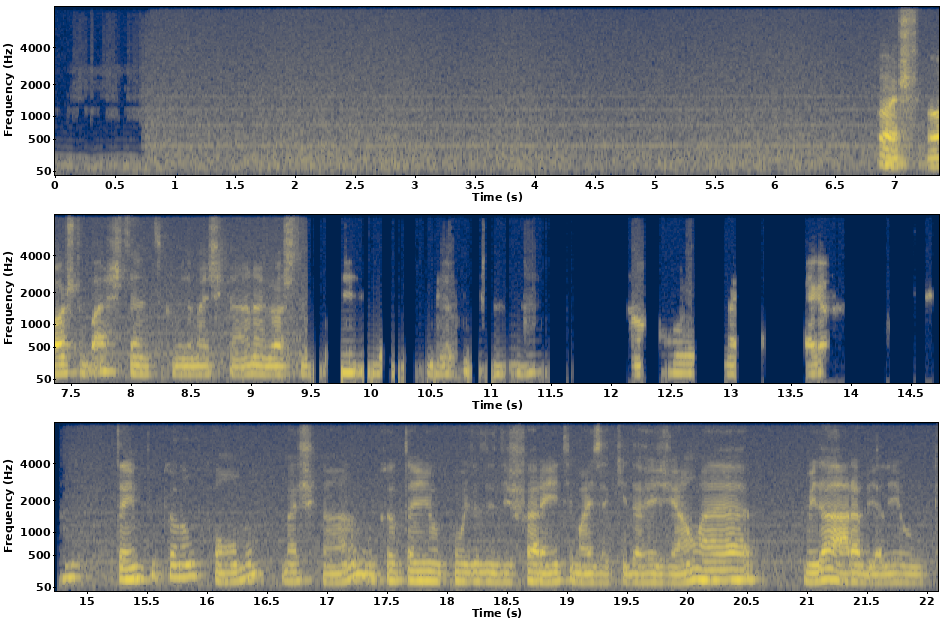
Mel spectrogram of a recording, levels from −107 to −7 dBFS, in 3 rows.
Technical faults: speech suppressed in double talk

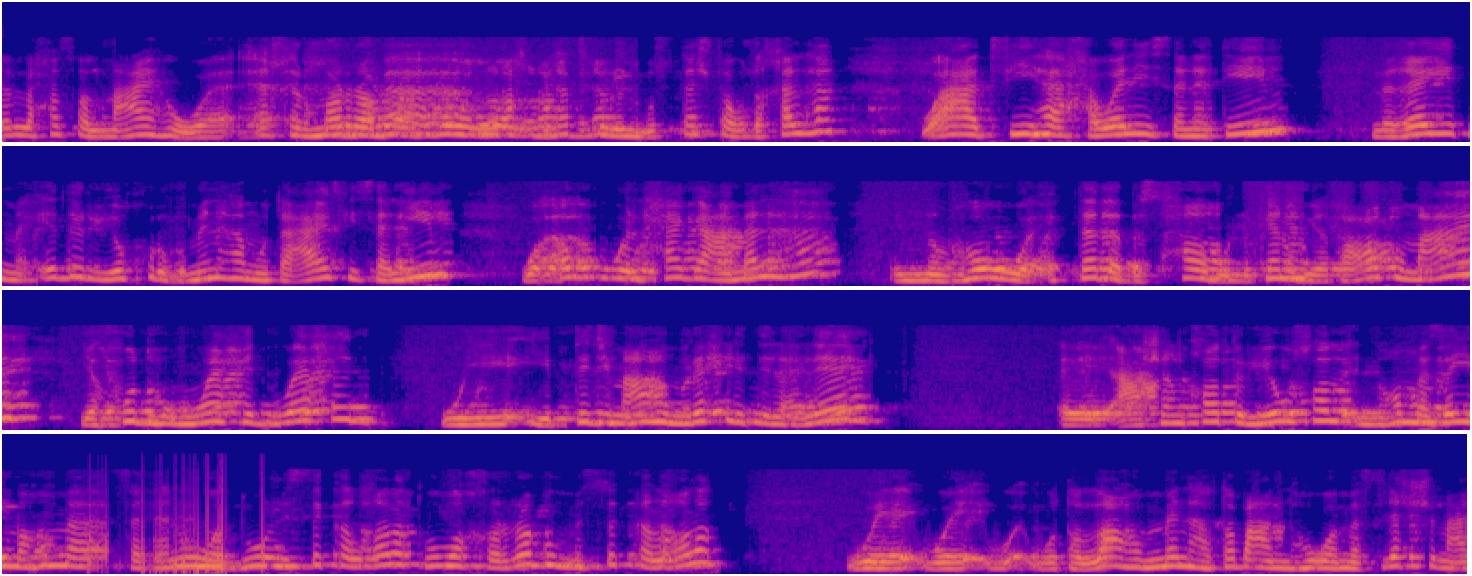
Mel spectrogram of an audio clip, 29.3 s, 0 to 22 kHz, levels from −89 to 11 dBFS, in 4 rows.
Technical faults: background gated by the echo canceller; echo leak; processor overload crackle

